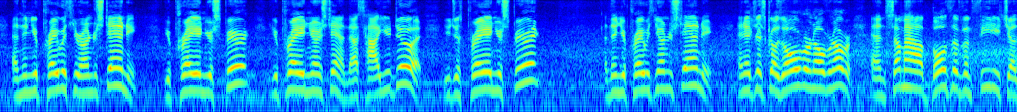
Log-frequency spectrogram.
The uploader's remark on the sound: preached on the street in Broomfield, Colorado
